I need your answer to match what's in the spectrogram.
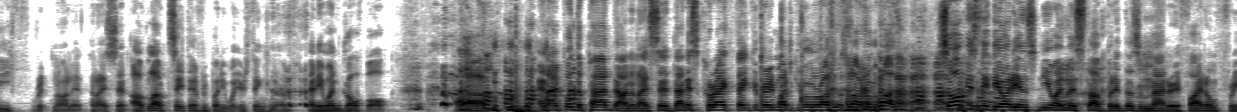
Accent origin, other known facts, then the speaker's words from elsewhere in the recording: Romania; now in London, United Kingdom; I'm from Romania originally.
